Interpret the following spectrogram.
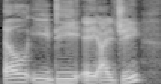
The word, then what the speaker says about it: Ledaig: This is the Ledaig 10-year. So here it is. The Ledaig 10-year. So, spelt L-E-D-A-I-G, but as far as I understand, the pronunciation is Ledaig.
